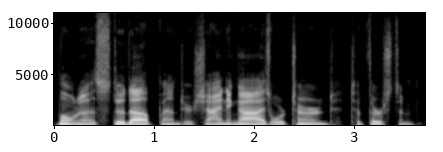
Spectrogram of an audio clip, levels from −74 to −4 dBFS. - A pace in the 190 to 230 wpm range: No, average, 180 wpm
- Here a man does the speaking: Yes, male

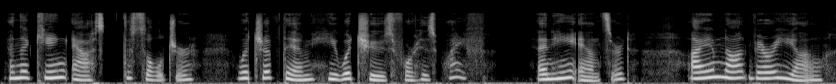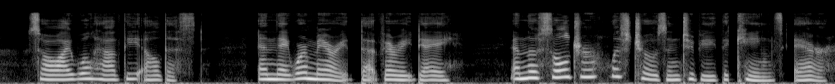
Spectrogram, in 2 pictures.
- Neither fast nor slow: Yes, average, 160 wpm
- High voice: Yes, high, 240 Hz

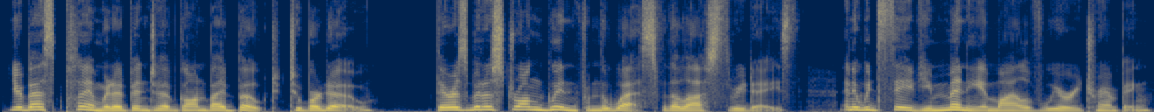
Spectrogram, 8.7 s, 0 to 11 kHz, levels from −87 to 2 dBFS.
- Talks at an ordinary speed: No, fast, 265 wpm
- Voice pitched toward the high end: Yes, high, 210 Hz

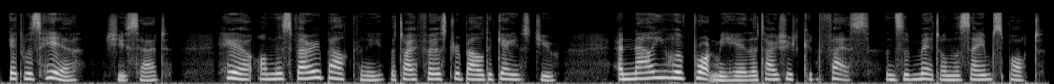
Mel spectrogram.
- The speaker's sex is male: No, female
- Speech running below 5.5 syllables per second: Yes, 5.0 syllables/s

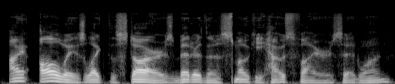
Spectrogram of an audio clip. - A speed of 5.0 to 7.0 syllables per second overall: Yes, 5.2 syllables/s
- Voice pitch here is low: Yes, low, 100 Hz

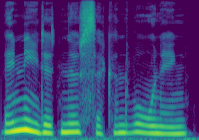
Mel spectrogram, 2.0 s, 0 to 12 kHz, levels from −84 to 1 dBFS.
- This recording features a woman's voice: Yes, female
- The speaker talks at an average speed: Yes, average, 150 wpm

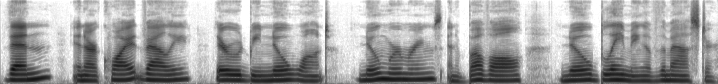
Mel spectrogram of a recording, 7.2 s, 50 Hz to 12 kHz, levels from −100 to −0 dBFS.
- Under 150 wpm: No, average, 165 wpm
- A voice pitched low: No, medium, 170 Hz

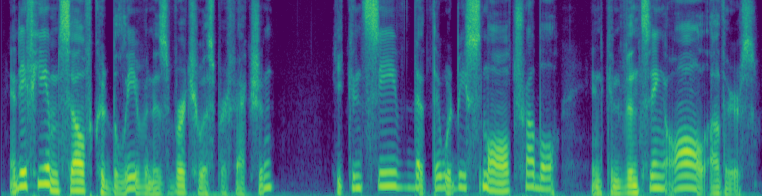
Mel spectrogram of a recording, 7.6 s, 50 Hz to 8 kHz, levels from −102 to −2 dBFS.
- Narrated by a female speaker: No, male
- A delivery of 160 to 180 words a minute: Yes, average, 175 wpm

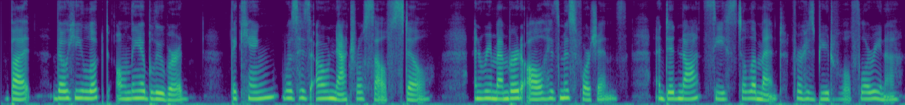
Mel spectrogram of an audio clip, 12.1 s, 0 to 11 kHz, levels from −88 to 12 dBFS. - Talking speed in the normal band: Yes, average, 155 wpm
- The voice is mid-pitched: No, high, 205 Hz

